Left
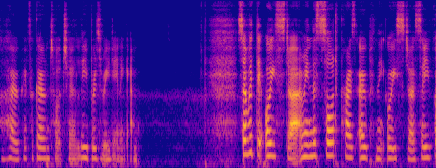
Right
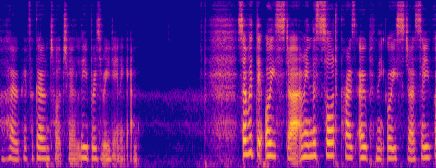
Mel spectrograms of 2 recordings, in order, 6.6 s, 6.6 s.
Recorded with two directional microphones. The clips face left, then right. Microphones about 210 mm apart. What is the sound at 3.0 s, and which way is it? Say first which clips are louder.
Speech: right 3 dB; 45° right (ahead or behind).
